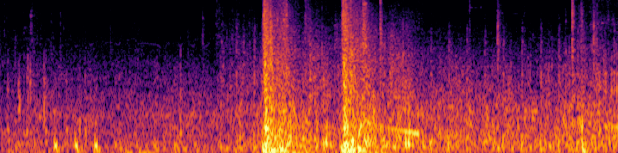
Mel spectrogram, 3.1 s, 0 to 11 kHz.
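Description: Gunfire rings out in Medal of Honor (2010): two sharp, loud shots stand out over a busy battle background of scattered distant pops and rumble.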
